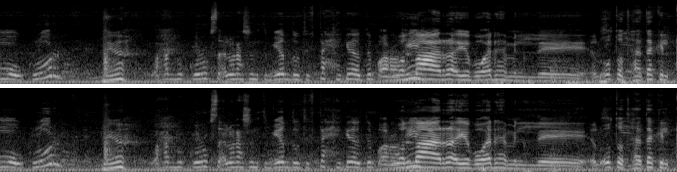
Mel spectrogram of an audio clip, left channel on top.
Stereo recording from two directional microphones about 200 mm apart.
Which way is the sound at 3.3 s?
40° left (ahead or behind).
